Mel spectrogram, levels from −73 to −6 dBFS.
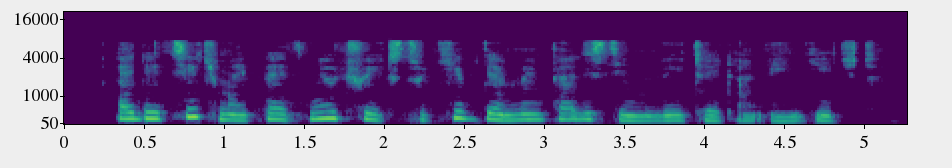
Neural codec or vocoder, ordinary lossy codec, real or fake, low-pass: codec, 16 kHz, 16 kbps, FreqCodec, smaller model; AAC, 32 kbps; fake; 7.2 kHz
